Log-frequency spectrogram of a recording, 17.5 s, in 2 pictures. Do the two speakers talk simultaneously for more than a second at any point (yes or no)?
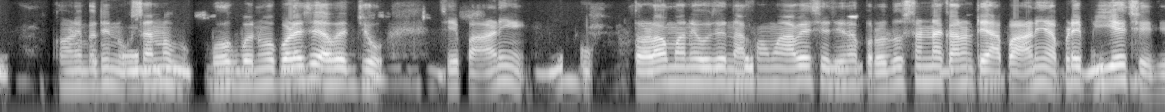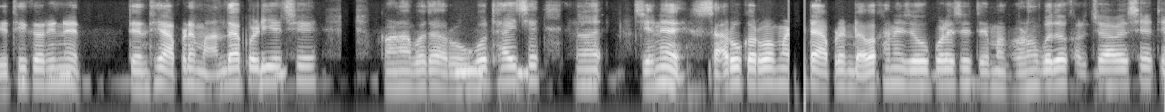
yes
